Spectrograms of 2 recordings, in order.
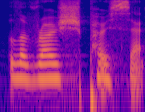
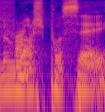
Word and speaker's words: La Roche-Posay: and I get the La Roche-Posay. I don't know how to pronounce it, and it's La Roche-Posay. Yeah, something like that.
